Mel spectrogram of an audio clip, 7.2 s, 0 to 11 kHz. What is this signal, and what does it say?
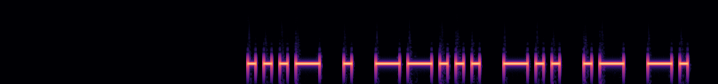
Morse code, heard as a keyed tone, about 16 wpm, 700 Hz. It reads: VE7DAN
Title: DXCC-100 Call Signs - 6 Characters - Repeated 2x - 15wpm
